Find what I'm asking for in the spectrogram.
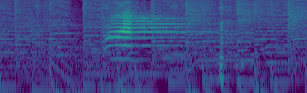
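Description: Short synthesized cat meow from the video game Pokemon Black, a bright rising cry over looping chiptune game music with a small blip after it.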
